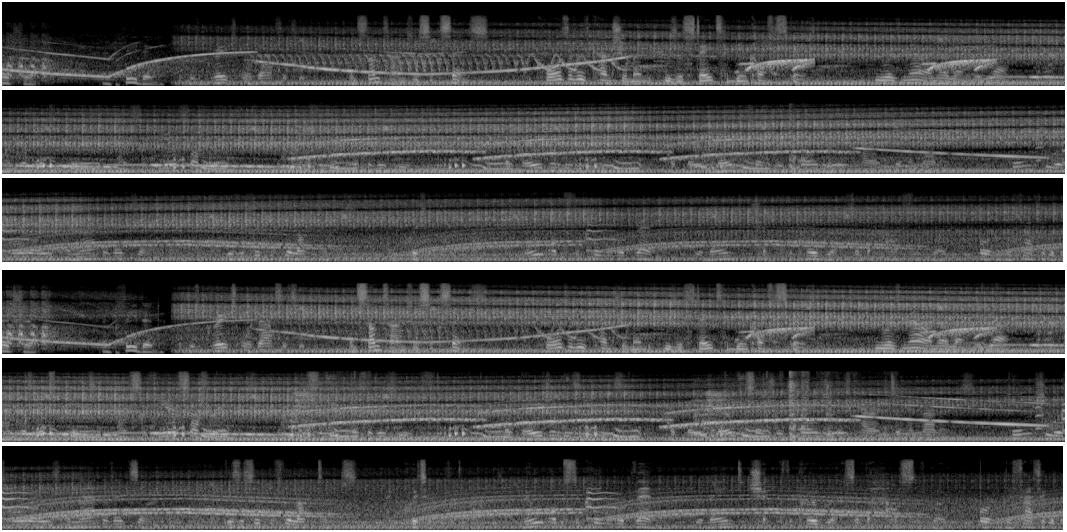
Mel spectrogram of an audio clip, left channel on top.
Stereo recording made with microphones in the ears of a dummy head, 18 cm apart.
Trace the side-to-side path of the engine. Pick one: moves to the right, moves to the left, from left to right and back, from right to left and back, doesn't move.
moves to the left.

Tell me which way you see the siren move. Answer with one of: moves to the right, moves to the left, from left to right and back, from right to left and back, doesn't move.
moves to the right.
